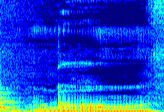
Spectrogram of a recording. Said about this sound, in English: And the dog's barking. Of course they are.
